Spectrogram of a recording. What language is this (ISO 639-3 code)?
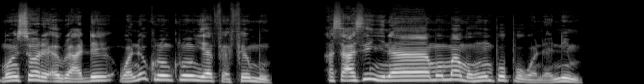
aka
